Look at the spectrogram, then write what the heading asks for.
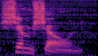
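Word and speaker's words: שמשון: Samson in Hebrew is Shimshon.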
